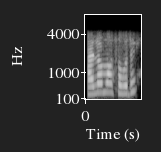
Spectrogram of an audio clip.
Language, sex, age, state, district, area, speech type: Assamese, female, 18-30, Assam, Charaideo, rural, conversation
